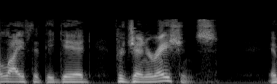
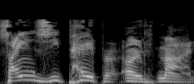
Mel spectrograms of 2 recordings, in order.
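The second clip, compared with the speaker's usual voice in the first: slow, put-on German accent; 2 semitones higher than usual. Showing how dialogue written in an accent is read: German-like accent. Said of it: "supposed to be some kind of, uh, German or something".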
